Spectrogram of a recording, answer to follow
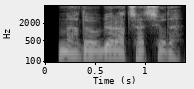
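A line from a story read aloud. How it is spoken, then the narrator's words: Strained, forced out. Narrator (Russian): только и смог выдавить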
